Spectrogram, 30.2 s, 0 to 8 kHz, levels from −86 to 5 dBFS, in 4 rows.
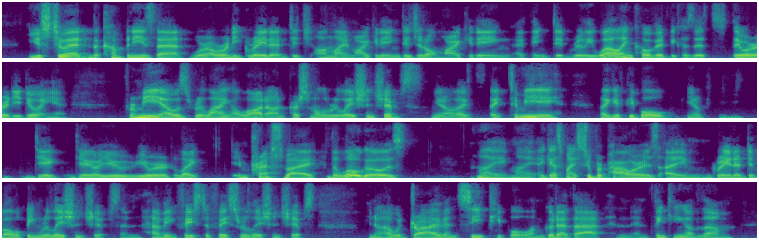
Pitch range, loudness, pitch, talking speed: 110-130 Hz, -19 LUFS, 115 Hz, 185 wpm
